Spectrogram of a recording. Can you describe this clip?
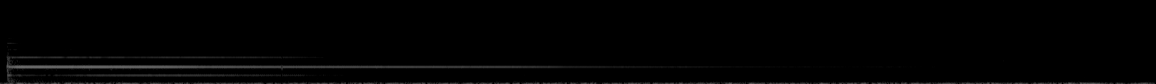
chimes e4 pp 1
Instrument: Orchestral Chimes/Tubular Bells, Chromatic- C3-F4
Note: E, Octave 2
Volume: Pianissimo (pp)
RR Var: 1
Mic Setup: 6 SM-57's: 4 in Decca Tree (side-stereo pair-side), 2 close
bells, chimes, decca-tree, music, orchestra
